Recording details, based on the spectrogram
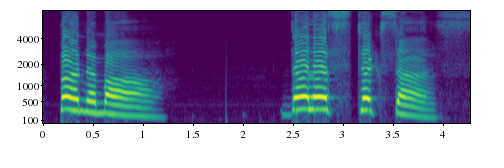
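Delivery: acted Italian-accented voice. Retelling how the Pope said city names: imitating the Pope's Italian accent. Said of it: "saying Dallas, Texas in an Italian accent".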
